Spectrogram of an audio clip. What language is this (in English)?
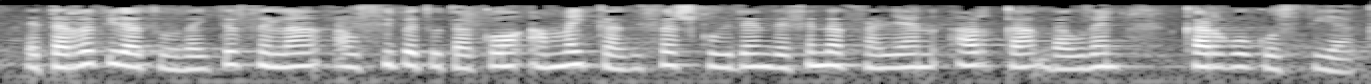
Basque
